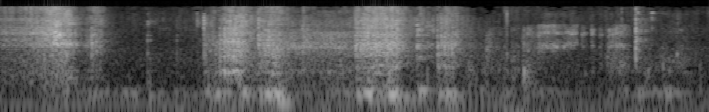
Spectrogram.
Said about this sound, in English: Y'all crunching numbers? I'm making my lineup here. Yeah, I'm typing it out so I don't miss anyone.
